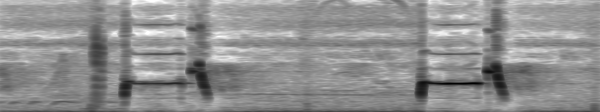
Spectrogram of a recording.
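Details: Two loud song phrases from a prinia, played as bait to draw in other prinias: a crisp tick, a steady piercing whistle, then a sharp twisting end note, separated by a gap of about one and a half seconds.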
